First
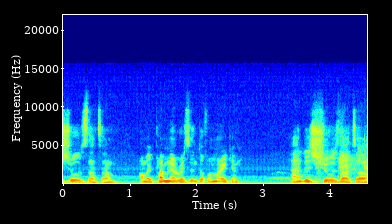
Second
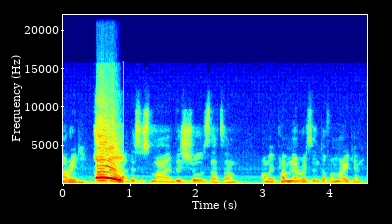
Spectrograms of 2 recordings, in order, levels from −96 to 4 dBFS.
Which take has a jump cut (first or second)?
second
